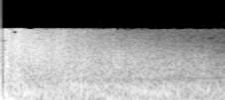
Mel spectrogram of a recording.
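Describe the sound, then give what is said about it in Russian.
A single loud rifle gunshot fired from a watchtower, with a sharp crack at the start followed by a long, rumbling decay that fills the rest of the moment. “Но прежде чем я услышал выстрел Артема, грохнул с вышки.”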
